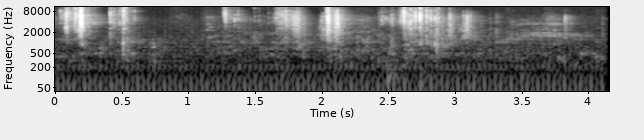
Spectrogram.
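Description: Pages of a book being leafed through to find a passage: a string of short, soft, irregular paper rustles and light clicks.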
